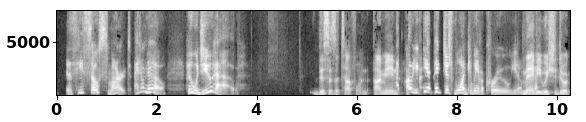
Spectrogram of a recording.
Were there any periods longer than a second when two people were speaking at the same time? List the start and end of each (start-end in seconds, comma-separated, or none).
none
